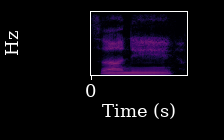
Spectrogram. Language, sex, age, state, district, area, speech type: Nepali, female, 45-60, West Bengal, Darjeeling, rural, spontaneous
